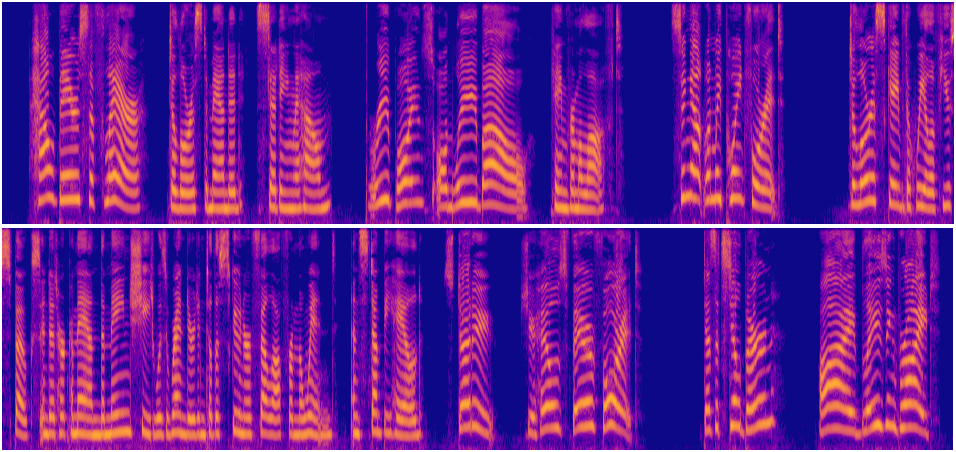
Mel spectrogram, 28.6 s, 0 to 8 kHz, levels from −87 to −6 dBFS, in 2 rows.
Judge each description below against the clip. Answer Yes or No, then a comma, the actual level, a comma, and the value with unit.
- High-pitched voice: Yes, high, 245 Hz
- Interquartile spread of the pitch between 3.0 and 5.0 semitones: No, wide, 5.5 semitones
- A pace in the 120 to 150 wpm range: Yes, slow, 135 wpm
